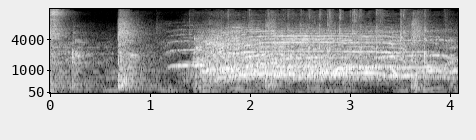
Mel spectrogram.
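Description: Live instrumental band of electric bass, electric guitar, keyboards and drum kit playing, with a sharp drum hit just under a second in, then long held lead notes that bend in pitch over the rhythm section.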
